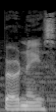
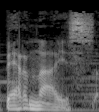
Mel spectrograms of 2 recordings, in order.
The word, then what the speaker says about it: Bernays: Und dort hat man den Namen nicht Bernays, sondern Bernays ausgesprochen, natürlich.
